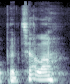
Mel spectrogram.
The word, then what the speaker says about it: patella: We've got a nice little patella, which is our kneecap, rhymes with natella, and up here the biggest bone in the body, which is our femur.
